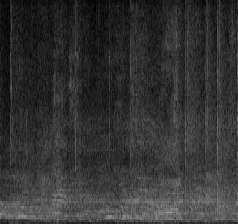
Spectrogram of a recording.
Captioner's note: crowd chanting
